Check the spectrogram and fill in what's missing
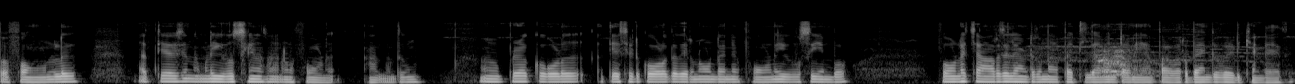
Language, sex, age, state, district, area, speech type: Malayalam, male, 45-60, Kerala, Palakkad, urban, spontaneous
